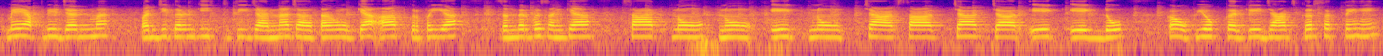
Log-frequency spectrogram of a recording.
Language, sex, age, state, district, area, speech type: Hindi, female, 60+, Madhya Pradesh, Harda, urban, read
